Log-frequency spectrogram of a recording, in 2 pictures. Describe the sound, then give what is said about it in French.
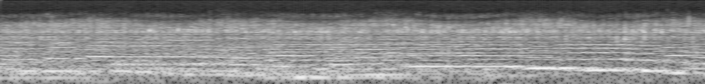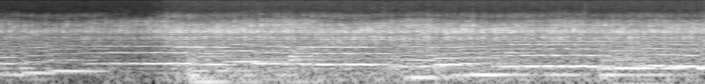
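A man's shower runs steadily and fairly loud throughout, a continuous hiss of water overlaid by wavering, drawn-out tonal hums that get slightly fuller partway through. “Lorsqu'il prend sa douche, elle est dans le couloir.”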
